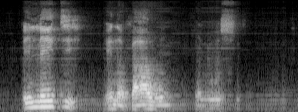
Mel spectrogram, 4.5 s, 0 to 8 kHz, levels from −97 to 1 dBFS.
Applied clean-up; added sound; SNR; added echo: neural separator model SepFormer DNS4.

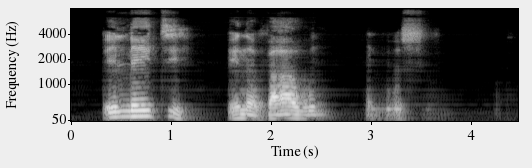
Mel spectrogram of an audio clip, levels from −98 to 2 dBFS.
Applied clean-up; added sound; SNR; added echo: neural mask model DeepFilterNet 3.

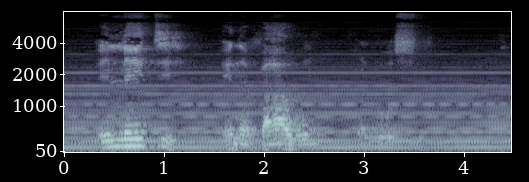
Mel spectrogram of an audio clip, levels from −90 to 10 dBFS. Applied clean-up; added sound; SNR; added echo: none; Organ; 6 dB; reverberation time 0.5 s.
